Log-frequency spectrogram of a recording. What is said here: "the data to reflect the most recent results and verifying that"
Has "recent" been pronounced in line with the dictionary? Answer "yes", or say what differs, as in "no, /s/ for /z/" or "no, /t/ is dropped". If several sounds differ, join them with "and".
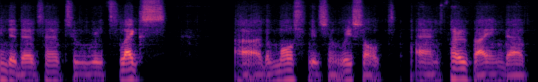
yes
